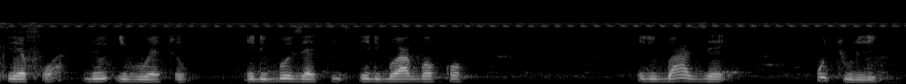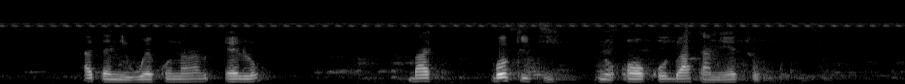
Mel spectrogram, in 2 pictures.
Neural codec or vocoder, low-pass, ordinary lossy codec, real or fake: none; 7.2 kHz; MP3, 64 kbps; real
